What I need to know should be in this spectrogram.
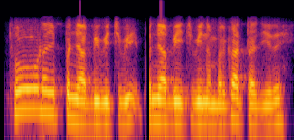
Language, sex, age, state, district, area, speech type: Punjabi, male, 30-45, Punjab, Rupnagar, rural, conversation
